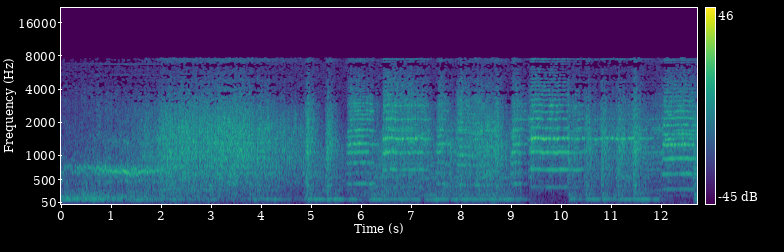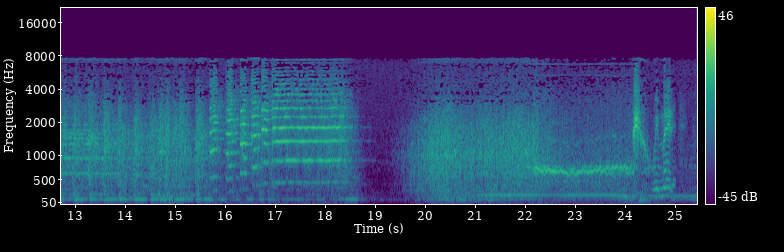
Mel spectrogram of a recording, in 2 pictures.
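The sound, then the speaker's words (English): A car engine roars and drones loudly as the vehicle speeds off to get past an avalanche of falling snow, with tires repeatedly squealing and skidding in high, wavering whines; the noise drops out briefly before surging back. “Step on it, Pat. Maybe we can get through.”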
